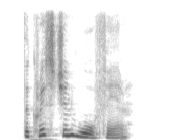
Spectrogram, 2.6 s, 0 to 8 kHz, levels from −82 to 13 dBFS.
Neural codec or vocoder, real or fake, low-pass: none; real; 7.2 kHz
